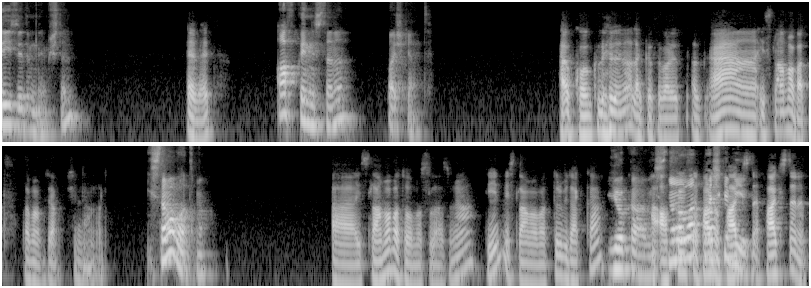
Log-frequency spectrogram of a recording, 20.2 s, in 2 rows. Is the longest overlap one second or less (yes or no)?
no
